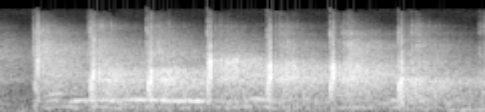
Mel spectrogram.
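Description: A small group applauds with sparse, steady claps, about eight distinct sharp claps in an even rhythm, moderately loud over a soft background.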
